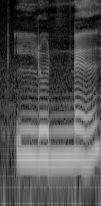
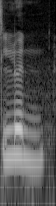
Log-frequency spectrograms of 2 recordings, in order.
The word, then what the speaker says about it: lune: So, dia sebut Luna. Dia sebut E tu. But the correct pronunciation is lune.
